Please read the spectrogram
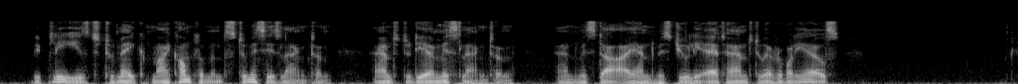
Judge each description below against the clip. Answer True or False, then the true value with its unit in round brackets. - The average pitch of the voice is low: True (80 Hz)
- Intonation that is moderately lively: True (3.4 semitones)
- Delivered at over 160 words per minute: False (145 wpm)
